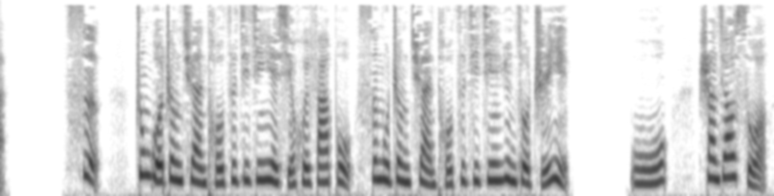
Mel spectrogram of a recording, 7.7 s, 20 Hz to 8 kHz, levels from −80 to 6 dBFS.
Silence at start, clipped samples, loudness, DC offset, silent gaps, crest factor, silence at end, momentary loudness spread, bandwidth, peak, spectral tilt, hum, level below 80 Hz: 0 s; under 0.1%; -21 LUFS; under 0.1%; 0.18-0.59 s, 5.82-6.23 s; 18 dB; 0.1 s; 8 LU; 7.6 kHz; -4 dBFS; -5 dB/octave; none; -54 dBFS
